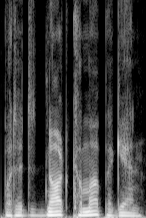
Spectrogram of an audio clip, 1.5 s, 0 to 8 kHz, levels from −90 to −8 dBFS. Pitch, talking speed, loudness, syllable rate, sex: 110 Hz, 285 wpm, -17 LUFS, 5.8 syllables/s, male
